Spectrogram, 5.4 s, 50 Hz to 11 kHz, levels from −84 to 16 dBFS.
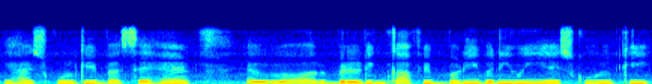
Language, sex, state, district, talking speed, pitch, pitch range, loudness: Hindi, female, Chhattisgarh, Kabirdham, 155 wpm, 240 Hz, 220-250 Hz, -21 LUFS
